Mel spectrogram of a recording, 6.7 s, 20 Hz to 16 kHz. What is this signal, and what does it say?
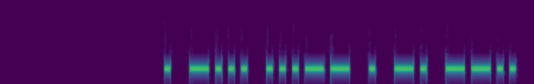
Morse code, heard as a keyed tone, about 15 wpm, 700 Hz. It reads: EB3ENZ
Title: DXCC-100 Call Signs - 6 Characters - Repeated 2x - 15wpm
